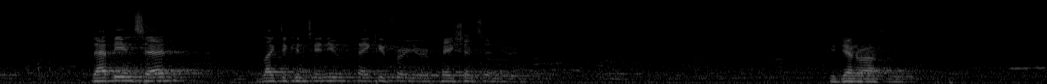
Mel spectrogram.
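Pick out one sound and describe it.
A man speaks calmly into a microphone, heard over loudspeakers in a large echoing hall.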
